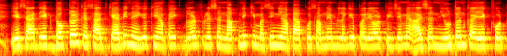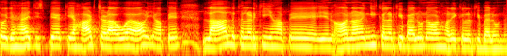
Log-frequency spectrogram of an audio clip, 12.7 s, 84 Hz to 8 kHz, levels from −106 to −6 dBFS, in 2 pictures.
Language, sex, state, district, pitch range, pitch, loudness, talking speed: Hindi, male, Bihar, Saharsa, 185-200 Hz, 190 Hz, -17 LUFS, 280 wpm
